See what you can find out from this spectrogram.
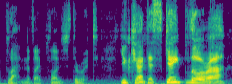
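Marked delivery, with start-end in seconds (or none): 1.8-3.4 loud, high-pitched monster threat; beastly growl. A narrator's reading. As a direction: bellow it as the possessed chaser. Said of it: "I growled".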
